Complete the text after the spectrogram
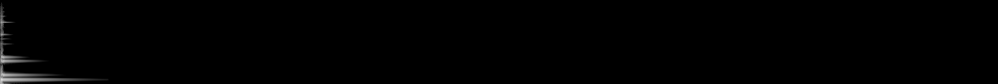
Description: G_Musicbox-A3-pp.wav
